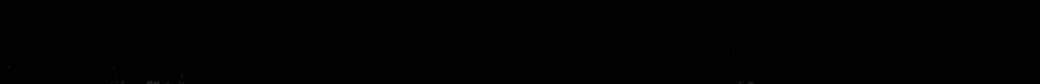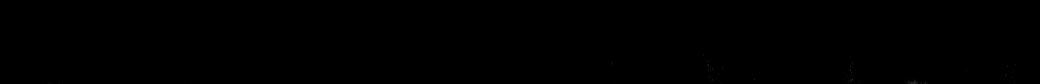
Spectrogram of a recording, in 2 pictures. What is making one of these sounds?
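Game sound effects whoosh and clash as a character leaps and slashes.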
